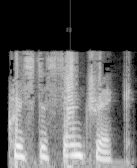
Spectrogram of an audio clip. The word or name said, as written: Christocentrism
